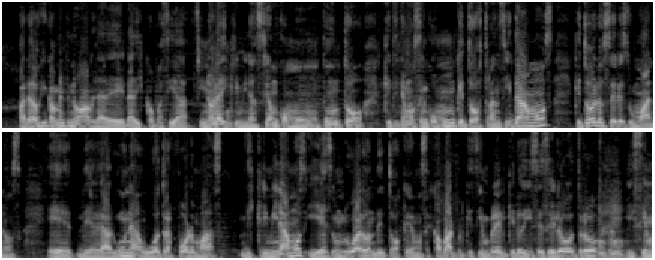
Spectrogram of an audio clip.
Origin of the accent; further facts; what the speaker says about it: Villa Madero, Buenos Aires Province, Argentina; Nosotros somos de Villa Madero, de La Matanza.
